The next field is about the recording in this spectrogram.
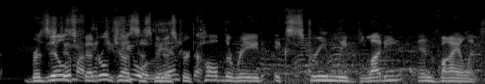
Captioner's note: speaking alternate language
